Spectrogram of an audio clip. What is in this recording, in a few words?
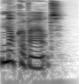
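"knockabout", English, British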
